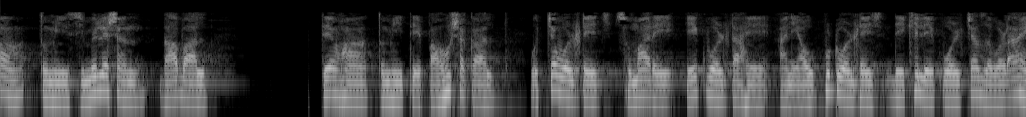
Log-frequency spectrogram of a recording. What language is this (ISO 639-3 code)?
mar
